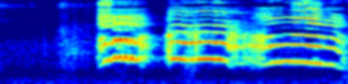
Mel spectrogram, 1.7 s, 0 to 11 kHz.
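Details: Young rooster crowing in the morning in a backyard flock in Hudson, New Hampshire, late September 2022: one short three-part cock-a-doodle-doo, a rough first note, a steady second, and a longer drawn-out final note.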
